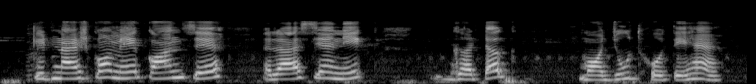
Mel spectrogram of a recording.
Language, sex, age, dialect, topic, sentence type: Hindi, female, 18-24, Marwari Dhudhari, agriculture, question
